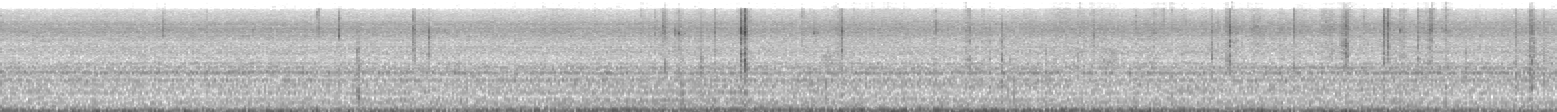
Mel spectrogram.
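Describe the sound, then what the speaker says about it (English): City street traffic in Austin at night carries a steady low engine rumble from a car's interior, with faint clicks and road noise throughout and no talk. "Traffic is so bad in this city."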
